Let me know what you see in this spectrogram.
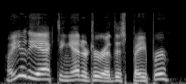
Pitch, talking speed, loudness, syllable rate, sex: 215 Hz, 255 wpm, -16 LUFS, 8.1 syllables/s, male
